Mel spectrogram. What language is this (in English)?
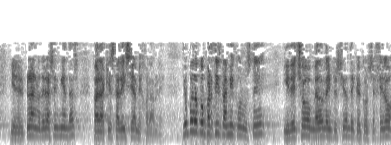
Spanish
